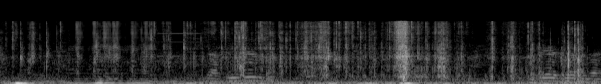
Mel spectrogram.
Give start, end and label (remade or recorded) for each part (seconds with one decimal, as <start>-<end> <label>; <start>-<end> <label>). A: 0.0-0.7 recorded; 0.7-1.5 remade; 1.5-6.0 recorded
